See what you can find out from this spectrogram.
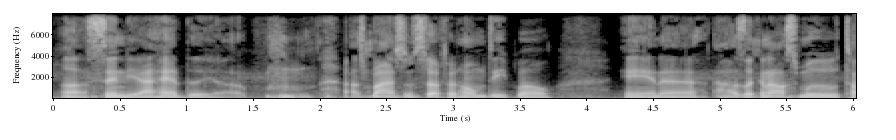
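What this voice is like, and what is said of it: Put-on sexy, smooth voice. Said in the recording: “put on my sexy voice”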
